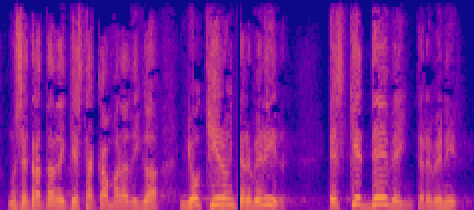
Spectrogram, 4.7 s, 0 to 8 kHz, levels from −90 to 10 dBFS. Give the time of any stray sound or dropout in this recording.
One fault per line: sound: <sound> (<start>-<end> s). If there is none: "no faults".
sound: dropout (2.4-2.4 s)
